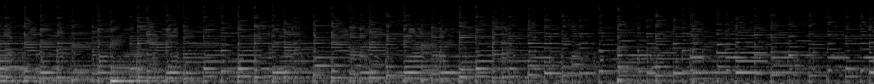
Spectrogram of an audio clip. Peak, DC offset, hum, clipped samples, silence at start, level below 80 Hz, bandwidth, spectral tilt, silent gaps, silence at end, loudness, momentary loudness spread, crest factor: -18 dBFS; under 0.1%; none; under 0.1%; 0 s; -54 dBFS; over 20 kHz; -5 dB/octave; none; 0 s; -38 LUFS; 5 LU; 18 dB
